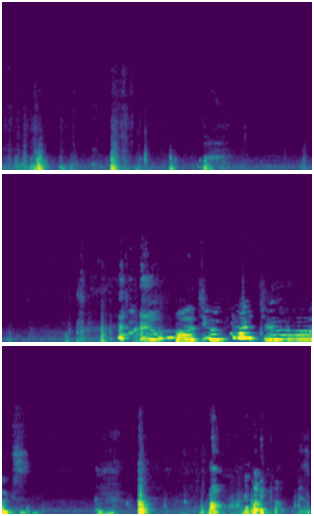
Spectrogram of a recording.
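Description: A pillow thuds against a boy.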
